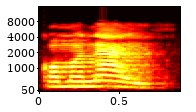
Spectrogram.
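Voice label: "commonise", Nigerian Pidgin, female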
